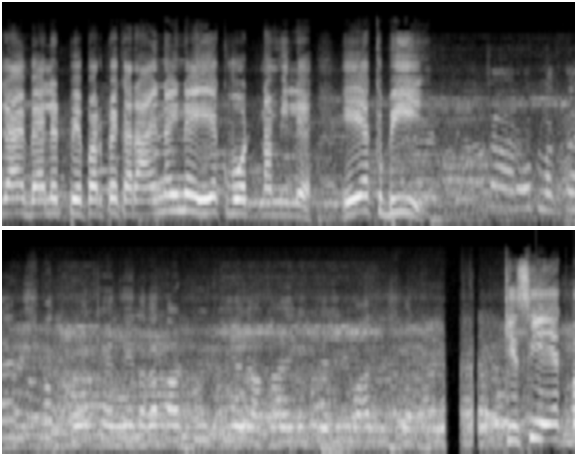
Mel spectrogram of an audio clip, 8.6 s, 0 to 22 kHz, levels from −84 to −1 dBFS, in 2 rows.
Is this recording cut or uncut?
uncut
